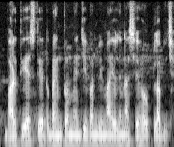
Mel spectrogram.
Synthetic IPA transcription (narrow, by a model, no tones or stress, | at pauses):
bʱaɾt̪ijəsʈeʈbɛ̃ŋk̪õmed͡ʒibənbimajod͡ʒnaseɦoʊpləb̚d̪ʱt͡ʃʰɛ̥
